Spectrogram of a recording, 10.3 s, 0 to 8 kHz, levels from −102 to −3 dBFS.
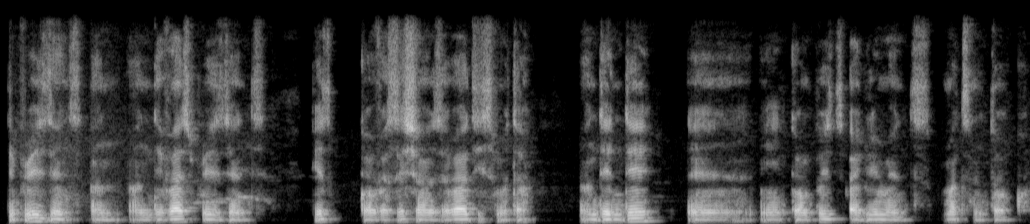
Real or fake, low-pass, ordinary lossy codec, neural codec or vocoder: real; 7.2 kHz; none; none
